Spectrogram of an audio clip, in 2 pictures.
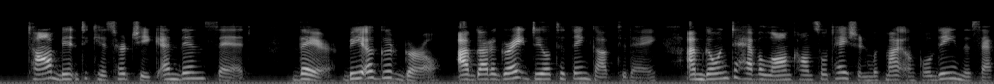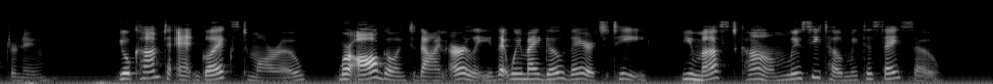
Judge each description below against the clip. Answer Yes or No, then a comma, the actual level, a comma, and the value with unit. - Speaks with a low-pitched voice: No, high, 235 Hz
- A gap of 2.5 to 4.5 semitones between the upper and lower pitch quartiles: No, average, 5.2 semitones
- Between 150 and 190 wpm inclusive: No, average, 200 wpm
